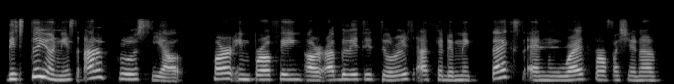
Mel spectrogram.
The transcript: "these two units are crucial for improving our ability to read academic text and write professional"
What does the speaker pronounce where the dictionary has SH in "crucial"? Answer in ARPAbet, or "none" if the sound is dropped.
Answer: S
